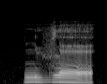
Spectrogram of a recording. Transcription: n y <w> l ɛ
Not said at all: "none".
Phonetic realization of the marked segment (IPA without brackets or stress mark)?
v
